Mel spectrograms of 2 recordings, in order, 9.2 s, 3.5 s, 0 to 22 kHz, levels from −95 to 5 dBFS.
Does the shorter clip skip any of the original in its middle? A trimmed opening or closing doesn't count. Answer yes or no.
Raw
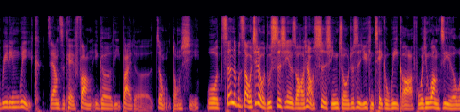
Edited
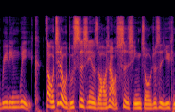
yes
